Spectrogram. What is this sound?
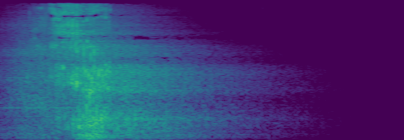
Reversed Prrrring Sound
